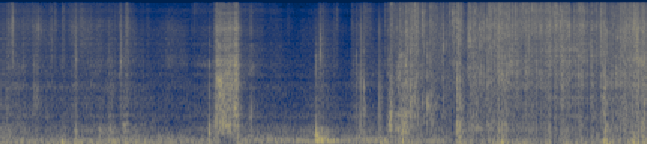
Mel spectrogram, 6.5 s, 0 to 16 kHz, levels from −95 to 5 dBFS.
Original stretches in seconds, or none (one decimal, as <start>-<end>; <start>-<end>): 3.9-5.1; 6.0-6.5

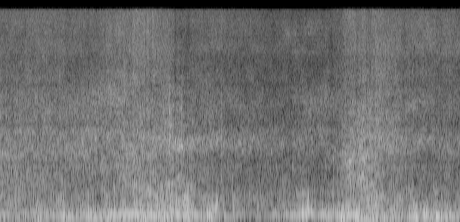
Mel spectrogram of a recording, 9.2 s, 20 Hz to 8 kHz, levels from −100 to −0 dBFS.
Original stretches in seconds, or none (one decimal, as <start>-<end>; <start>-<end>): none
